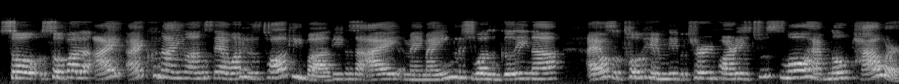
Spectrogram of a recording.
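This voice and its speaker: A woman with a Chinese accent speaks fairly quickly in a high voice. Noticeable background noise can be heard. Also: ordinary pitch variation. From China (Shanghai). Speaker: political candidate. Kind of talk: interview.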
